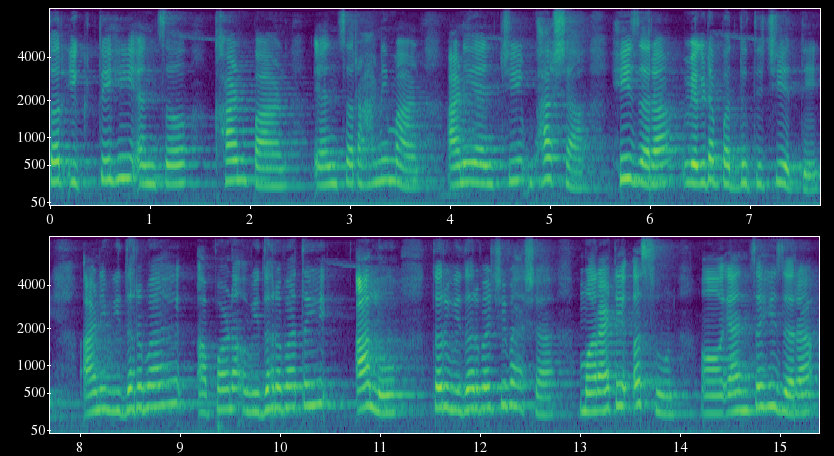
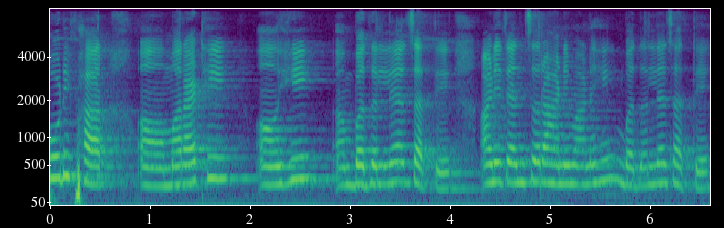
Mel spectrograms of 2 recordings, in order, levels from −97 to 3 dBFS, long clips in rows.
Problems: none marked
